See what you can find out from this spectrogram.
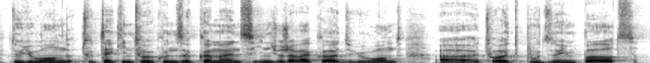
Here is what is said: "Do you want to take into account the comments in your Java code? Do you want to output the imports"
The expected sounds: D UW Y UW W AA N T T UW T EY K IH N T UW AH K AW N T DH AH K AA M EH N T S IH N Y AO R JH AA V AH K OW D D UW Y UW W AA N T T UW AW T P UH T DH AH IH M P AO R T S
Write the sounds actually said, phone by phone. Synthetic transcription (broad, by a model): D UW Y UW W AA N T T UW T EY K IH N T UW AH K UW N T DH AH K AA M EH N T S IH N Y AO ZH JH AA V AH K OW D D UW Y UW W AA N T T UW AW T P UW T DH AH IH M P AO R T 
